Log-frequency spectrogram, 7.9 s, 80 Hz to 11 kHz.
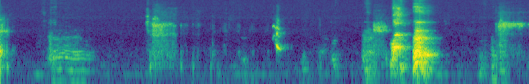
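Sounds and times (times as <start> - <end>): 
dog yelp: 5.8 - 6.6
playing female dog barking: 5.8 - 6.7.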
